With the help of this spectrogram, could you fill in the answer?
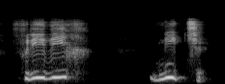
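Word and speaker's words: Friedrich Nietzsche: Este otro señor, Fridich Nietzsche, así se pronuncia más o menos el nombre, eh en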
